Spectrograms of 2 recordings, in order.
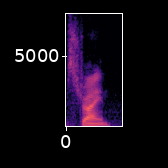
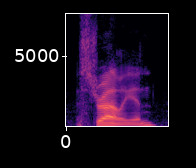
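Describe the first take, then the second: First: The word is squeezed into one short syllable. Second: The word is said in full, all syllables clear. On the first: "So it's that condensed version" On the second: "Australians don't say Australian"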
